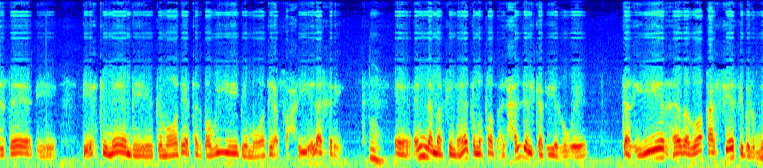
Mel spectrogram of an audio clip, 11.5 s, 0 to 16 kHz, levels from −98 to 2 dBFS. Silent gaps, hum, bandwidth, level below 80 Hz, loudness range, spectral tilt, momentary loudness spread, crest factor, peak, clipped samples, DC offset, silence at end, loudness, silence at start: none; none; 15.5 kHz; -42 dBFS; 3 LU; -9 dB/octave; 9 LU; 14 dB; 0 dBFS; under 0.1%; under 0.1%; 0 s; -15 LUFS; 0 s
